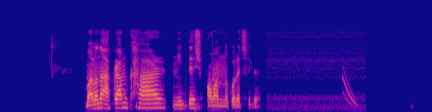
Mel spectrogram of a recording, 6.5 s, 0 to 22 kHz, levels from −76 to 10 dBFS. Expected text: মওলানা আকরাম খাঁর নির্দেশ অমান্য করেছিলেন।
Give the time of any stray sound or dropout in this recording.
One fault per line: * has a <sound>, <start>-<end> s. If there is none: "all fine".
* has a chirp, 5.1-5.4 s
